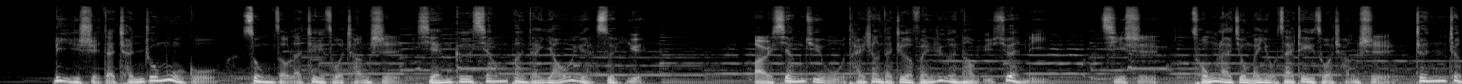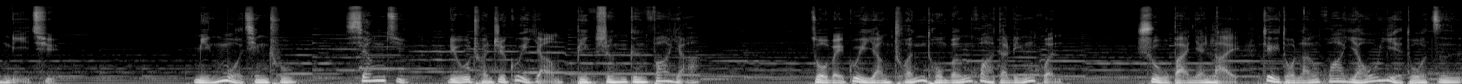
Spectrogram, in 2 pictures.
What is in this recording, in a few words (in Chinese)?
男 解说 湘剧; 桂阳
